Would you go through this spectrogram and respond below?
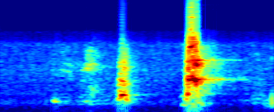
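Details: Angry dog barking in three separated bursts, the last one loudest and broadest, with short quiet gaps between them.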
